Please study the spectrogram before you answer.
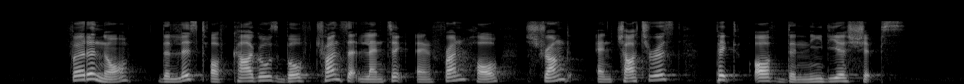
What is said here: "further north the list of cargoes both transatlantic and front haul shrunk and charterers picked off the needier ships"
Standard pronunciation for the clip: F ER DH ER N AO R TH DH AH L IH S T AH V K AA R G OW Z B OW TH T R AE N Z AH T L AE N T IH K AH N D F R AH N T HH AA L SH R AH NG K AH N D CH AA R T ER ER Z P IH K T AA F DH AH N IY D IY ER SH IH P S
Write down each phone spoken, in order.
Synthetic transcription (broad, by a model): F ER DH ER N AO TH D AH L IH S T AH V K AA G OW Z B OW TH T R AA N S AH T L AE N T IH K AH N F R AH N T HH AA L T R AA NG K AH N CH AA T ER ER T P IH K T AA F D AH N IY D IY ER SH IH P S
